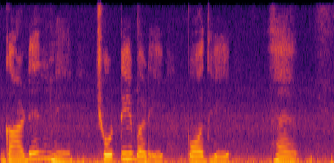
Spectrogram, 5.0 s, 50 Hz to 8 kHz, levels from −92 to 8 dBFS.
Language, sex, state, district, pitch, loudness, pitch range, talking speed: Hindi, female, Bihar, Katihar, 220 Hz, -16 LUFS, 200-255 Hz, 70 wpm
